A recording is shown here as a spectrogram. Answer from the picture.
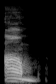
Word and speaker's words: Ham: Bueno, H en inglés es J, Ham, pero si la H en español es muda, sería Am.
